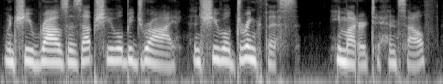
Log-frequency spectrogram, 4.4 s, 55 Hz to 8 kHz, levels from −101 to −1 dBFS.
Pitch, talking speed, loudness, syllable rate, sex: 200 Hz, 230 wpm, -17 LUFS, 5.4 syllables/s, female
